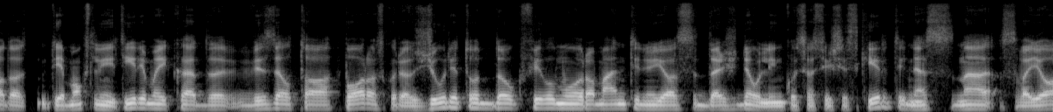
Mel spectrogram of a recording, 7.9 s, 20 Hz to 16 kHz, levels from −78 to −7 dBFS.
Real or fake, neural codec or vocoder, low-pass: real; none; 14.4 kHz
